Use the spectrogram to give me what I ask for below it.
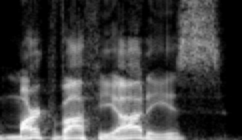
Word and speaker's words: Vafiades: much Fairfax County and he joins us now Mark vafiatis thanks for being here hey I want to thank you you guys pronounced my name perfectly thank you surely you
